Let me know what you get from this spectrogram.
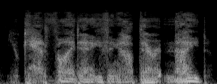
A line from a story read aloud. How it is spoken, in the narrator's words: I whispered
